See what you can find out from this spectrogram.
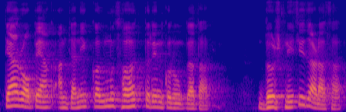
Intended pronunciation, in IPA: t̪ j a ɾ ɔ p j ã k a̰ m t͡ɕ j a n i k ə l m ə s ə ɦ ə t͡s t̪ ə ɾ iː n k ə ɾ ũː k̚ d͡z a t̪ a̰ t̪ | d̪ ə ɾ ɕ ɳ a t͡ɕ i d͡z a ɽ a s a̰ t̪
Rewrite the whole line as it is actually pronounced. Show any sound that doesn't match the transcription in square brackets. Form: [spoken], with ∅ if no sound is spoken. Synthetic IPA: t̪ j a ɾ ɔ p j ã k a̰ m t͡ɕ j a n i k ə l m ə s ə ɦ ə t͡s t̪ ə ɾ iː n k ə ɾ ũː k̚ d͡z a t̪ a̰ t̪ | d̪ ə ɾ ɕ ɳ [i] t͡ɕ i d͡z a ɽ a s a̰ t̪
